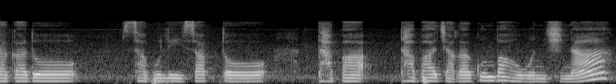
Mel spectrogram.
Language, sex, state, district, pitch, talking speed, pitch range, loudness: Nagamese, female, Nagaland, Dimapur, 150 Hz, 95 wpm, 145-155 Hz, -18 LUFS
